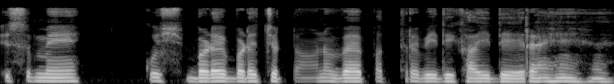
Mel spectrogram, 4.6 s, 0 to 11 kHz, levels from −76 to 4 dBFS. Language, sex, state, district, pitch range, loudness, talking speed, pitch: Hindi, male, Punjab, Fazilka, 125-135 Hz, -18 LUFS, 155 wpm, 130 Hz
